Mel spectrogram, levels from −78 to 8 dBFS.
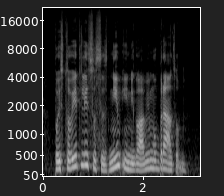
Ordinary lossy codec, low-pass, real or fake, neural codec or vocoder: none; none; real; none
